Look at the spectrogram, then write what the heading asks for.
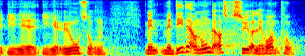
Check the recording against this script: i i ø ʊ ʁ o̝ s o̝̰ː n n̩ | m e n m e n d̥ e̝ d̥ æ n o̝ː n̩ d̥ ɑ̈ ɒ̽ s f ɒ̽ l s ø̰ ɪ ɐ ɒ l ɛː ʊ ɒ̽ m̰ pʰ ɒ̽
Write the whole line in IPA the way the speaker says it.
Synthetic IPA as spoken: i i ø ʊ ʁ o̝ s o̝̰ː n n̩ | m e n m e n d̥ e̝ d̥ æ n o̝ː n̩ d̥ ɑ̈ ɒ̽ s f ɒ̽ s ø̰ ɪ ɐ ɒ l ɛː ʊ ɒ̽ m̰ pʰ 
